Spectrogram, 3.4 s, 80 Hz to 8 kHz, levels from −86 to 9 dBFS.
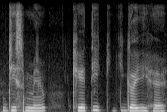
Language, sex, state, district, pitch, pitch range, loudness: Hindi, female, Bihar, Patna, 210 Hz, 195-215 Hz, -16 LUFS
